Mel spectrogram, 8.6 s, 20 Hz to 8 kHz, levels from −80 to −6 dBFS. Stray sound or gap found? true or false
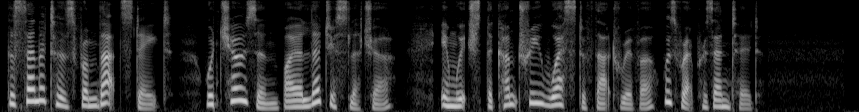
false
